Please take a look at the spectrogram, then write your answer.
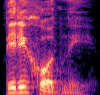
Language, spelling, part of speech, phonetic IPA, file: Russian, переходный, adjective, [pʲɪrʲɪˈxodnɨj], Ru-переходный.ogg
- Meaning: 1. transitional, transition 2. transitive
